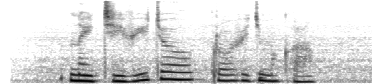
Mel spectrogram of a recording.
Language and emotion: Russian, neutral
